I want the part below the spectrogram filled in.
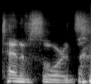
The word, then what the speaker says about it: X of Swords: X of Swords, which I 100% is supposed to be pronounced Ten of Swords. – Oh. – But the title, it has an X in it, and it's an X-Men book. So don't put an X in it and then tell me not to pronounce the X.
